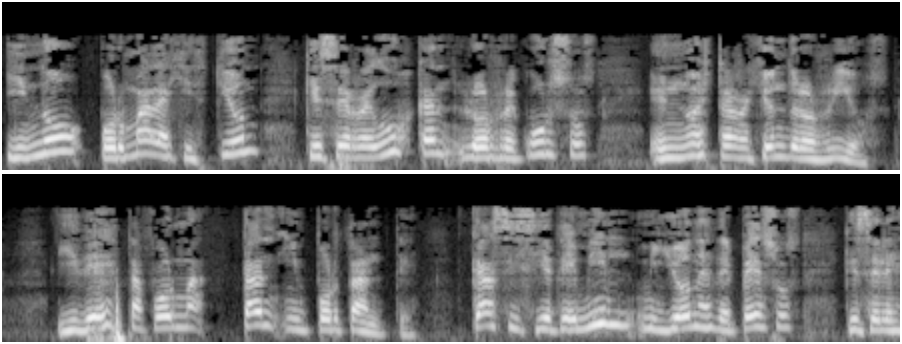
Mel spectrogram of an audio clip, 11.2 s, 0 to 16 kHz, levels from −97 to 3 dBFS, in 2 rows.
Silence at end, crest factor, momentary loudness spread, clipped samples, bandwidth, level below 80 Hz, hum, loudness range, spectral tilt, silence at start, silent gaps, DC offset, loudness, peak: 0 s; 14 dB; 10 LU; under 0.1%; 8.6 kHz; -34 dBFS; none; 2 LU; -4.5 dB/octave; 0.05 s; none; under 0.1%; -14 LUFS; 0 dBFS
